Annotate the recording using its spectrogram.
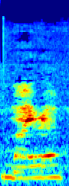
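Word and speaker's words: Mayra: Myra. Myra? Spell it.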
